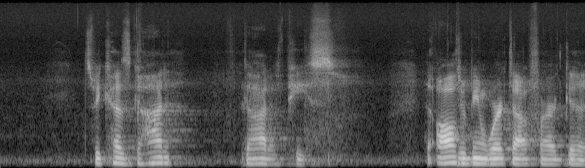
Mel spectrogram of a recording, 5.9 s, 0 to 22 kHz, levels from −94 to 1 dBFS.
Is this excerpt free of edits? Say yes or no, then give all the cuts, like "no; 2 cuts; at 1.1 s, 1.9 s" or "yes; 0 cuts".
no; 2 cuts; at 2.4 s, 4.6 s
